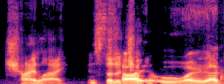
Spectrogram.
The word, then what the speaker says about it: Chili: And then we got Chili, which is pronounced Chili instead of chili.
